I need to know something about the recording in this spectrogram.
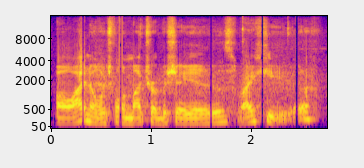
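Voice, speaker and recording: Casual male tabletop player, mid-pitched voice. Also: moderate pace, a little mellow, poor audio. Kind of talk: casual chat, describing his character's actions. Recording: faint background noise.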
